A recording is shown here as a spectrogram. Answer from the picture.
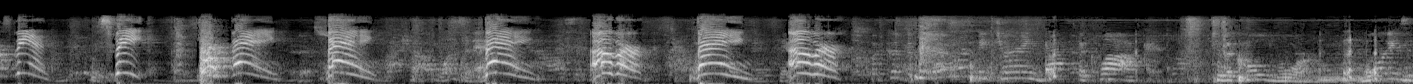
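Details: Doberman dog in a funny home compilation giving a series of arched, rising-then-falling yelping howls, one roughly every second, strongest in the first half, with music and some human voices underneath.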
